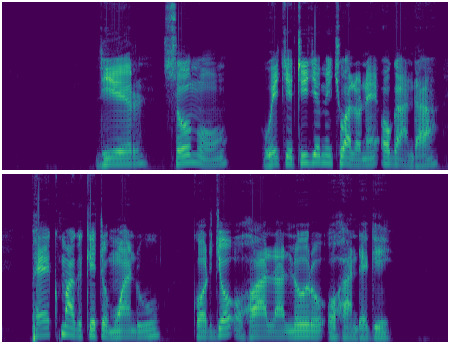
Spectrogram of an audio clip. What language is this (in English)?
Luo (Kenya and Tanzania)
